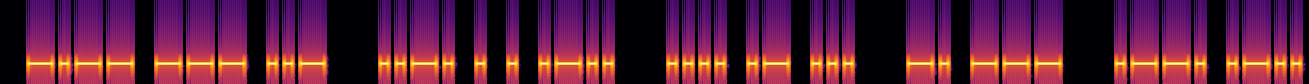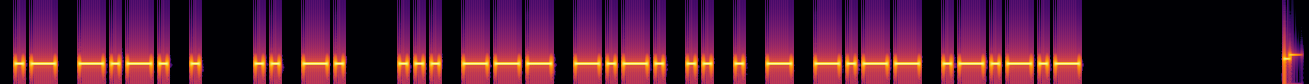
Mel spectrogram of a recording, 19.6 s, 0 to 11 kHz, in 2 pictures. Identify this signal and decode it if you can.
Morse code, heard as a keyed tone, about 20 wpm, 700 Hz. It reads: YOU FEEL HAS NO PLACE IN SOCIETY.
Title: Sentences from Top 1600 Words 20wpm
